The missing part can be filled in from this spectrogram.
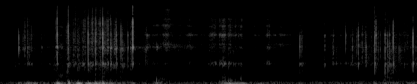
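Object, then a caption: Ridged wooden massage roller. Long acrylic nails scratch along the carved grooves of a solid, cylindrical wooden massage roller with ridges. The result is a dry, rapid run of bright, crisp ticks and rasps, centred around 2 kHz and fading almost instantly, over a soft low rumble.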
